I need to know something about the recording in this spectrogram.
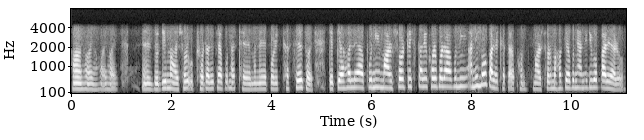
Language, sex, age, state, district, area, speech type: Assamese, female, 30-45, Assam, Udalguri, rural, conversation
